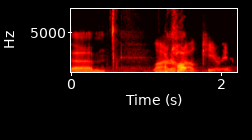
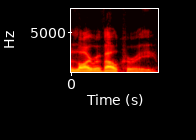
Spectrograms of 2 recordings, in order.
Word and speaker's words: Lyra Valkyria: I was going to say I can never pronounce her name properly because I kind of want to call her Lyra Valkyrie, but it's not. Yeah, I always go with Lyra Valkyrie, and it's not.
